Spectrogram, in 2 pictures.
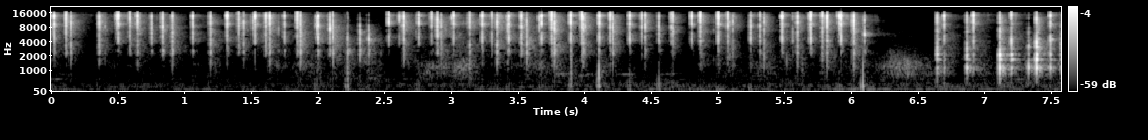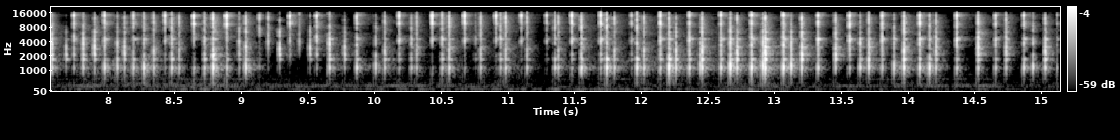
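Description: Long acrylic nails tap rapidly on the glass side of a medium glass jar partly filled with honey, making a dense run of sharp, bright clicks. After a brief pause, the nails tap and scratch the jar's screw-on metal lid, giving a brighter, more continuous stream of clicks and scraping. There is almost no low end and no ring after each tap.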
